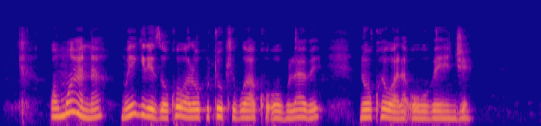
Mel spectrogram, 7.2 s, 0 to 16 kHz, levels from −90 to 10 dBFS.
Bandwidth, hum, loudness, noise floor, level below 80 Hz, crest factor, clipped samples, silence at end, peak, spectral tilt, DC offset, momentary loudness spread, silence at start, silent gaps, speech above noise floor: 7.6 kHz; none; -25 LUFS; -81 dBFS; -64 dBFS; 16 dB; under 0.1%; 0.95 s; -8 dBFS; -8 dB/octave; under 0.1%; 9 LU; 0.3 s; none; 57 dB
